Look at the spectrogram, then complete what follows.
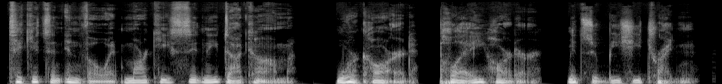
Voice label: TRAILER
